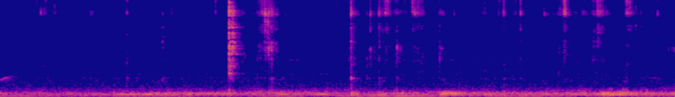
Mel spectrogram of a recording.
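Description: Faint scraping and light clicks of a spoon spreading tomato sauce over a pizza base on baking paper, with one sharper click about three and a half seconds in, over a low steady hum.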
